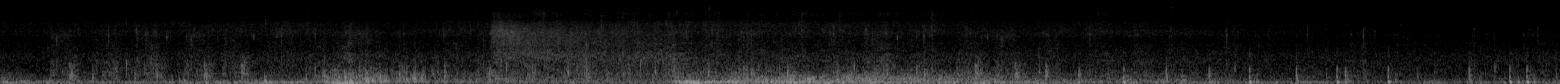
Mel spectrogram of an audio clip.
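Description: Boots tread on the ground as a soldier walks.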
